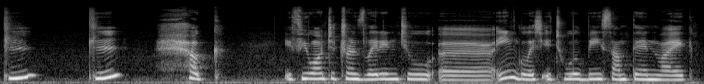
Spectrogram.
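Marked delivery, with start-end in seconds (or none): 0.0-2.2 "tl" clipped then "huk" whispered out; syllable drill. Shown as a demonstration. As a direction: break the word into tl, tl, huk. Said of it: "we say matisha".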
